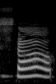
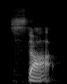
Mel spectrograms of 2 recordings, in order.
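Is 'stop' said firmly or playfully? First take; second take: playfully; firmly. First: It is said playfully with giggling. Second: It is said firmly and seriously. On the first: "tone changes a lot" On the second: "Two completely different meanings, same word"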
